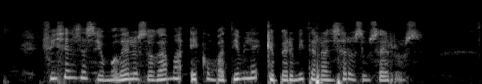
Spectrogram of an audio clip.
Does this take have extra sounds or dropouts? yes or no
no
